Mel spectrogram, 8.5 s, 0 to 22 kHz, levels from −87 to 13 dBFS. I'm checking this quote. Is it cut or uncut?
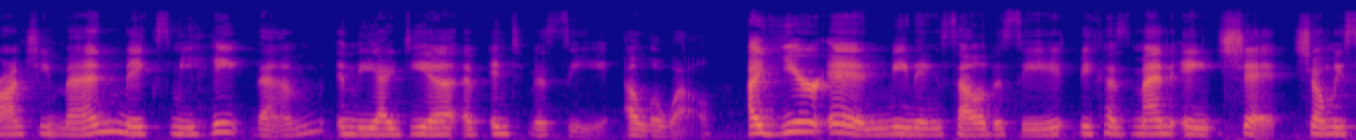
uncut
